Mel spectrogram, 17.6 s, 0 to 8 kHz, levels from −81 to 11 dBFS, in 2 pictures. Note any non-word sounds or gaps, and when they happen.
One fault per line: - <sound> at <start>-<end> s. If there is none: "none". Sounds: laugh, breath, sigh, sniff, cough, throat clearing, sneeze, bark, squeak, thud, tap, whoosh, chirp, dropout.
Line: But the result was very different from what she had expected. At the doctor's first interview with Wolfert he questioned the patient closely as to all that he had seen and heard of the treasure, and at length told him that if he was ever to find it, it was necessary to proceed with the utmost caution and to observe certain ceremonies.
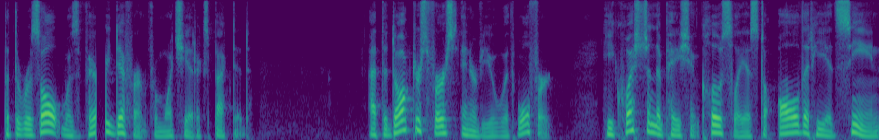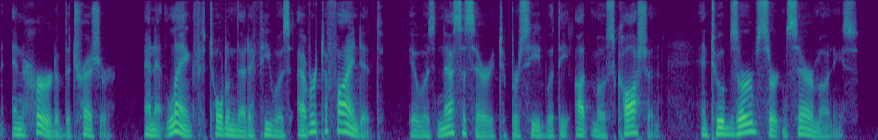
- dropout at 1.0-1.1 s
